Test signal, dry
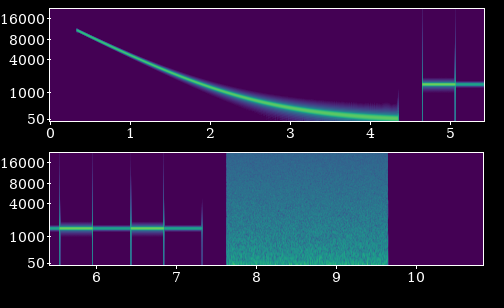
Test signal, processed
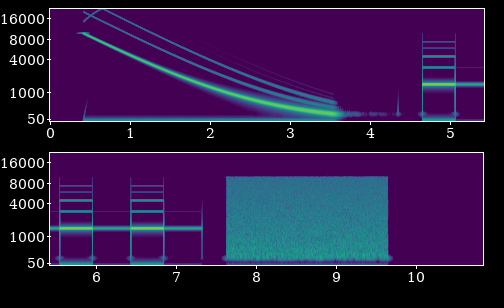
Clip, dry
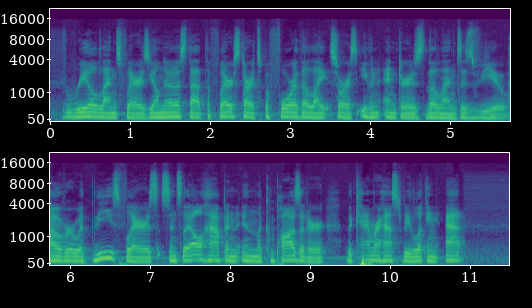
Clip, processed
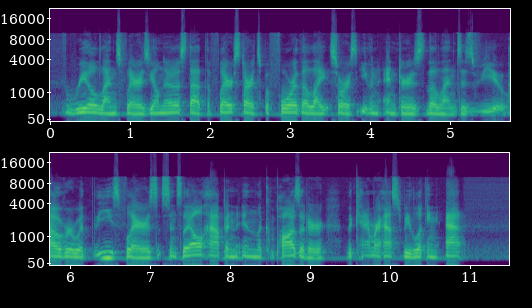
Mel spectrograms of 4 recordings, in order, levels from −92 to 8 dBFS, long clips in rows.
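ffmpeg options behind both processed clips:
ffmpeg -i in.wav -af "afftfilt=real='re*between(b*sr/4096,180,9900)':imag='im*between(b*sr/4096,180,9900)':win_size=4096:overlap=0.75,aeval=exprs='0.631*(cos(1*acos(clip(val(0)/0.631,-1,1)))-cos(1*PI/2))+0.0141*(cos(2*acos(clip(val(0)/0.631,-1,1)))-cos(2*PI/2))+0.0112*(cos(5*acos(clip(val(0)/0.631,-1,1)))-cos(5*PI/2))+0.00501*(cos(6*acos(clip(val(0)/0.631,-1,1)))-cos(6*PI/2))+0.0251*(cos(7*acos(clip(val(0)/0.631,-1,1)))-cos(7*PI/2))':channel_layout=same,volume=2.5dB" out.wav

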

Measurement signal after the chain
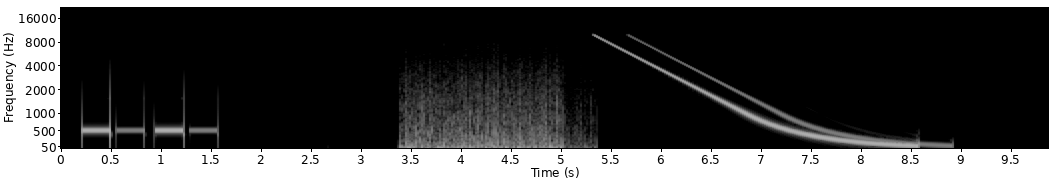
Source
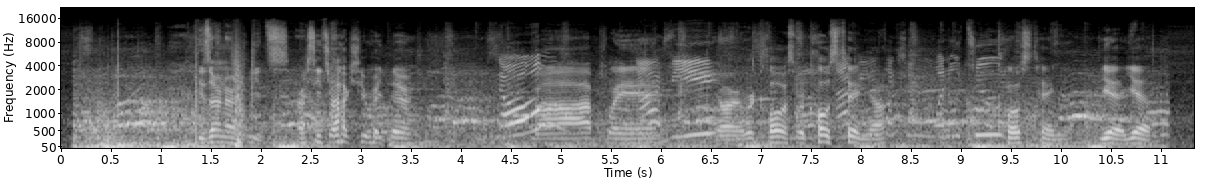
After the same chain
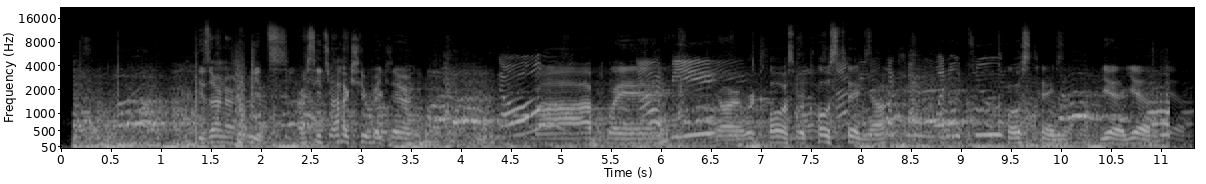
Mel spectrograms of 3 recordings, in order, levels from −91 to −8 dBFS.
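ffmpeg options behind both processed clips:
ffmpeg -i in.wav -af "highshelf=frequency=3800:gain=-6.5,anlmdn=0.631,adynamicequalizer=threshold=0.00891:dfrequency=400:dqfactor=4:tfrequency=400:tqfactor=4:attack=5:release=100:ratio=0.375:range=2:mode=boostabove:tftype=bell,areverse,acompressor=threshold=-36dB:ratio=12,areverse,aecho=1:1:342:0.158" out.wav

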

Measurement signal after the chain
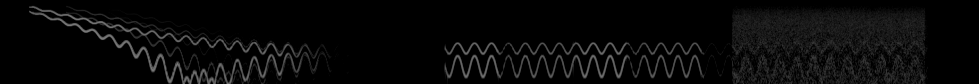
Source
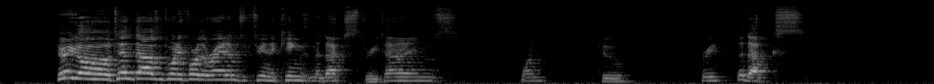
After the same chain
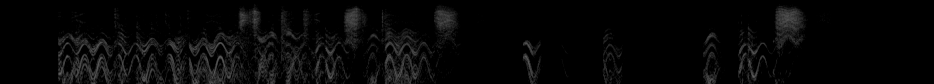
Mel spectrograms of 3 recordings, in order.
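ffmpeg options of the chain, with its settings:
ffmpeg -i in.wav -filter_complex "[0:a]highpass=frequency=530:width=0.5412,highpass=frequency=530:width=1.3066,agate=range=-33dB:threshold=-59dB:ratio=3:detection=peak,asplit=2[link_01][link_02];[link_02]acrusher=bits=3:mix=0:aa=0.5,volume=-11.5dB[link_03];[link_01][link_03]amix=inputs=2:normalize=0,equalizer=frequency=670:width_type=o:width=1.2:gain=7.5,acompressor=threshold=-34dB:ratio=5,alimiter=level_in=10dB:limit=-24dB:level=0:latency=1:release=220,volume=-10dB,equalizer=frequency=8100:width_type=o:width=2.6:gain=12.5,asplit=2[link_04][link_05];[link_05]adelay=26,volume=-7.5dB[link_06];[link_04][link_06]amix=inputs=2:normalize=0,asplit=3[link_07][link_08][link_09];[link_08]adelay=366,afreqshift=-44,volume=-21dB[link_10];[link_09]adelay=732,afreqshift=-88,volume=-31.2dB[link_11];[link_07][link_10][link_11]amix=inputs=3:normalize=0,aeval=exprs='val(0)*sin(2*PI*1500*n/s+1500*0.35/5.9*sin(2*PI*5.9*n/s))':channel_layout=same,volume=-3dB" out.wav

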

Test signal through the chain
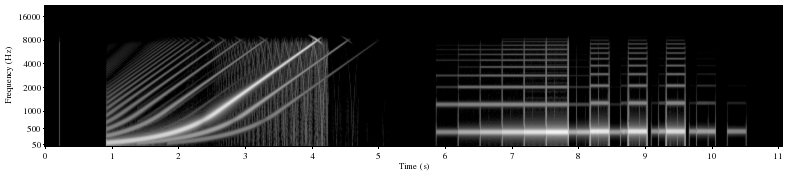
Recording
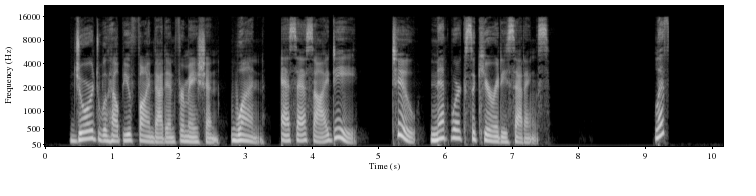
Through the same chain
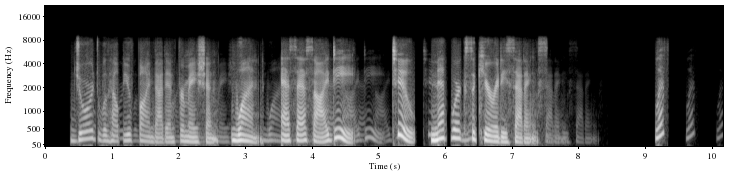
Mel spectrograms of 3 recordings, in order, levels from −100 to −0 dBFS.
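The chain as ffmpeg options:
ffmpeg -i in.wav -filter_complex "[0:a]equalizer=frequency=730:width_type=o:width=0.32:gain=-8.5,dynaudnorm=framelen=350:gausssize=13:maxgain=13dB,aeval=exprs='sgn(val(0))*max(abs(val(0))-0.0126,0)':channel_layout=same,asplit=2[link_01][link_02];[link_02]adelay=458,lowpass=frequency=1200:poles=1,volume=-22.5dB,asplit=2[link_03][link_04];[link_04]adelay=458,lowpass=frequency=1200:poles=1,volume=0.31[link_05];[link_01][link_03][link_05]amix=inputs=3:normalize=0,aresample=16000,aresample=44100" out.wav

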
